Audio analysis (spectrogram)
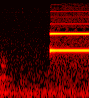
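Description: A multimeter continuity tester gives a steady electronic beep that starts abruptly and holds as a pure, high tone, loud and close, after a near-silent moment.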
